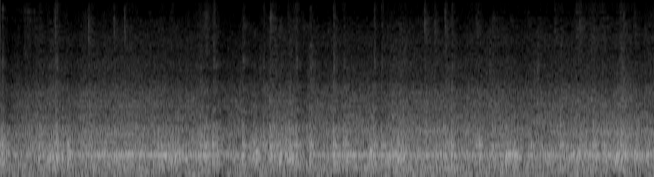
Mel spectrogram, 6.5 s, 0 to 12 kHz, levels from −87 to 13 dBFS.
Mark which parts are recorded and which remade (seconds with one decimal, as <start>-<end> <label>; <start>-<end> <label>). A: 0.0-4.6 remade; 4.6-5.3 recorded; 5.3-6.5 remade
